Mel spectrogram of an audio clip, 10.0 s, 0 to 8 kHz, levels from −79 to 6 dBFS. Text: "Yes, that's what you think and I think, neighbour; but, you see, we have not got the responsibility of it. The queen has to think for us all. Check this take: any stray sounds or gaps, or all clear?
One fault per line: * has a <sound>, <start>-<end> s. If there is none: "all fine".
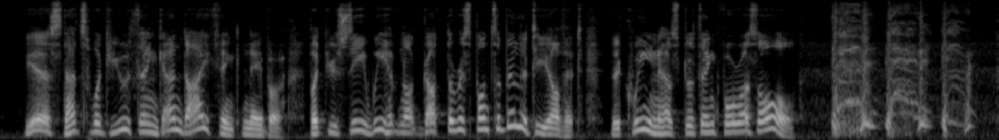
* has a cough, 8.3-9.8 s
